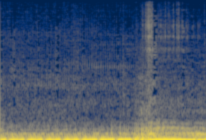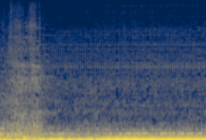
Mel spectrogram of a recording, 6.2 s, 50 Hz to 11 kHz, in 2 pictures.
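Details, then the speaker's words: BMW E36 318is first start after cooling-system plastic connector replacement and starter wire reconnected: heavy low rumble with uneven surging two to three seconds in, then lumpy running that clears up a little; rough running. "oh jeez oh come on baby sounds a little icky"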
